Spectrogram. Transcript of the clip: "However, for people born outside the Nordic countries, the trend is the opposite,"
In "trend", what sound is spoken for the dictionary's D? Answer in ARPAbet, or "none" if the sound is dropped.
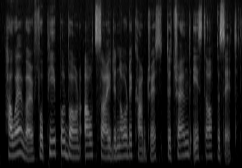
D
